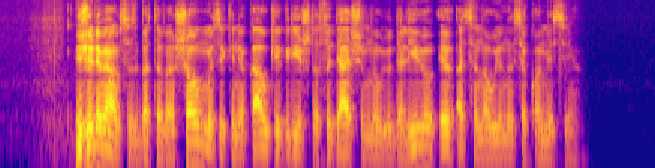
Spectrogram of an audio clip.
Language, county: Lithuanian, Alytus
